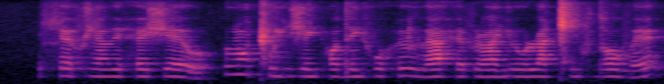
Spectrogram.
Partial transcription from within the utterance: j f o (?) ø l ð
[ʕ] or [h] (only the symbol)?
h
